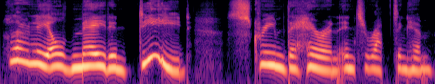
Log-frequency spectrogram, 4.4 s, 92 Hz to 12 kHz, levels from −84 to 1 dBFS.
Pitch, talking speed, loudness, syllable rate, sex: 255 Hz, 125 wpm, -15 LUFS, 5.0 syllables/s, female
